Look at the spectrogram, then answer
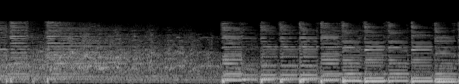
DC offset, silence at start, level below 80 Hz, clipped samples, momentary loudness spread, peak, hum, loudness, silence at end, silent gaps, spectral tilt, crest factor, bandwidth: under 0.1%; 0 s; -54 dBFS; under 0.1%; 9 LU; -10 dBFS; none; -25 LUFS; 0 s; none; -5.5 dB/octave; 14 dB; 8.2 kHz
